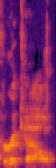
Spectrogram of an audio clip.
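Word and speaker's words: Curaçao: Curacao, blue curacao, which is a relevant color.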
